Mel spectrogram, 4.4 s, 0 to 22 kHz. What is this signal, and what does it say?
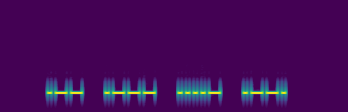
Morse code, heard as a keyed tone, about 25 wpm, spaced as for 18 wpm, 700 Hz. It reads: WJ4P
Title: USA Call Signs - 4 Characters - 2x Character Spacing - 25wpm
